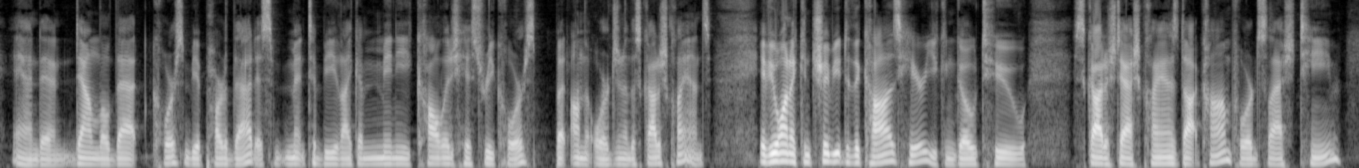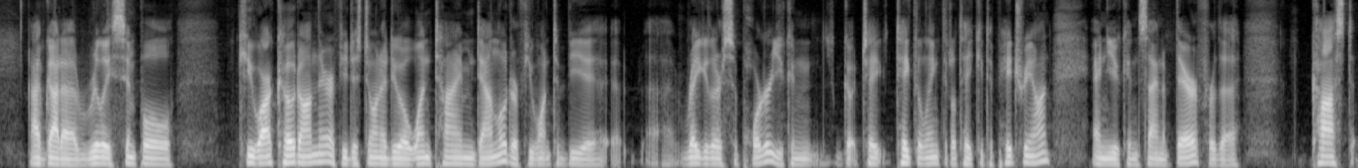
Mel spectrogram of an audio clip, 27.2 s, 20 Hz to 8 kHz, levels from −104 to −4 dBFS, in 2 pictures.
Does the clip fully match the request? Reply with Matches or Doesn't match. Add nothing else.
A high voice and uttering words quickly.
Doesn't match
